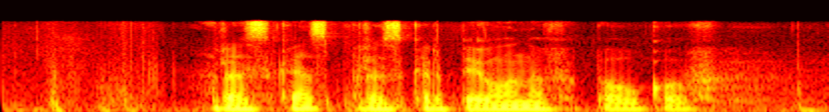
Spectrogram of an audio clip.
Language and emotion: Russian, neutral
